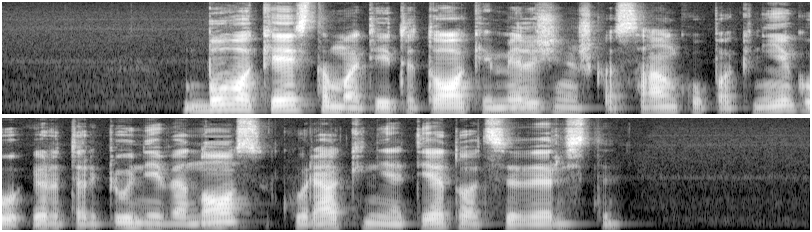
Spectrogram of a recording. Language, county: Lithuanian, Kaunas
